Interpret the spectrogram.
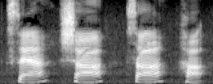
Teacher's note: గాలిని బయటికి ఊదుతూ పలికే అక్షరాలు శ, ష, స, హ వీటిని మనము ఊష్మాలు అంటాము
